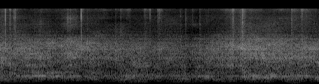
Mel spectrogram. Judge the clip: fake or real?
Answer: fake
